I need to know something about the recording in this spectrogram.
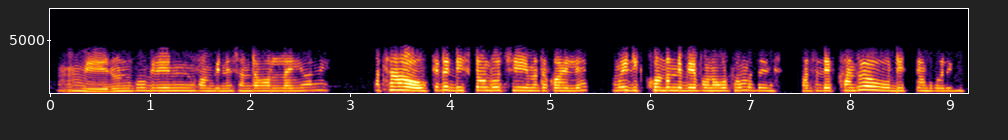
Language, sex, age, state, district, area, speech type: Odia, female, 30-45, Odisha, Nayagarh, rural, conversation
